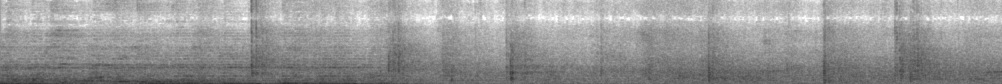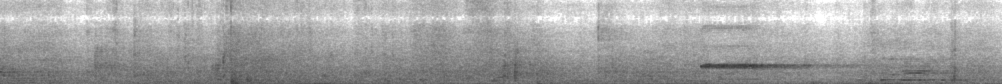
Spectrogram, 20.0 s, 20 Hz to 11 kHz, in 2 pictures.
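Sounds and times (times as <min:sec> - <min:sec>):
murmur of spectators: 0:00.0 - 0:20.0
hockey sticks and puck clacking: 0:01.9 - 0:17.2, 0:19.4 - 0:20.0.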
